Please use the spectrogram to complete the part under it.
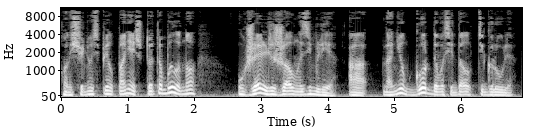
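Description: Brief: male narrator for a children's story, breathy-edged, animated delivery. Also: on the low side, moderate pace. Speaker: storybook reader. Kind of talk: scripted narration.

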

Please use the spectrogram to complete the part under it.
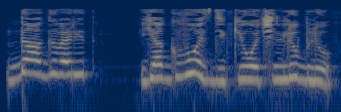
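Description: A woman voicing a tiny, timid creature girl with a thin, high little voice in a storybook reading. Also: unhurried. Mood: coy. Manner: plain, shy, short answers.

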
